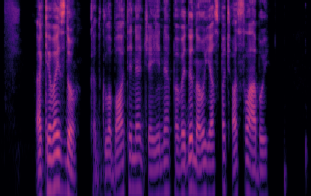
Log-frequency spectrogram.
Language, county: Lithuanian, Vilnius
